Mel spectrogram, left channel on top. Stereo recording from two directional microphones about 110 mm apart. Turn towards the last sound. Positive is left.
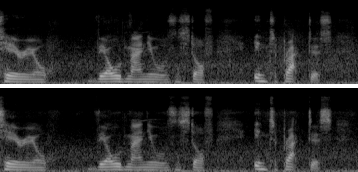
turn(degrees=-30)  # may be behind; listen again after turning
